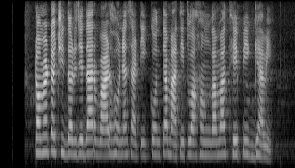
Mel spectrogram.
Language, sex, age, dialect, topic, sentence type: Marathi, female, 18-24, Northern Konkan, agriculture, question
